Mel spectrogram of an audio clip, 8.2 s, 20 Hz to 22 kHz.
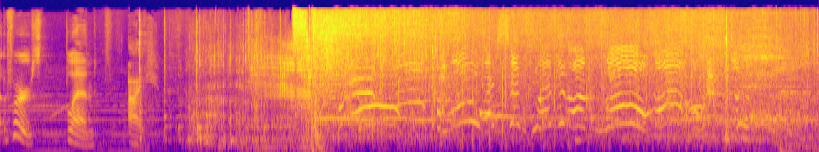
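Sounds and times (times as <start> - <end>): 
speech: 0.1 - 2.7
blender running on low mixing ice cream and soda water: 2.3 - 8.1
drink splattering over the counter: 2.4 - 7.8.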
